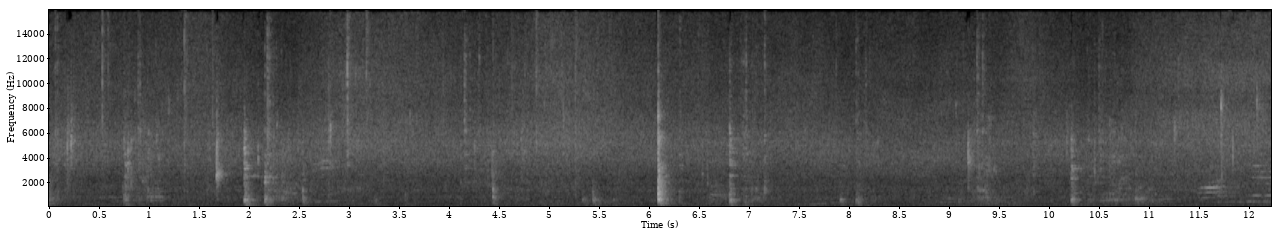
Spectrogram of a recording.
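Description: Besan (gram-flour) fries deep-frying in hot oil with a steady sizzle, broken by scattered sharp clicks as a perforated steel slotted spoon turns them in the pan.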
